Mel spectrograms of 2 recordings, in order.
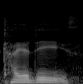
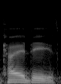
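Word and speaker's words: Caerdydd: well Oh Cardiff well the Welsh is coyotes that's a lot of spitting going on coyotes but I would just say Cardiff yeah okay and what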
